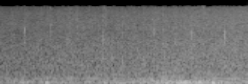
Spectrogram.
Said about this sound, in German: Manche sagen, es sei der Klang des Regens, der sie ruft.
